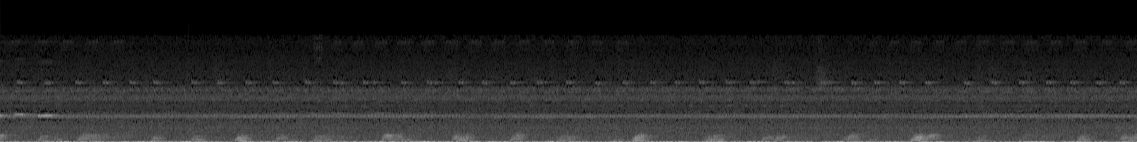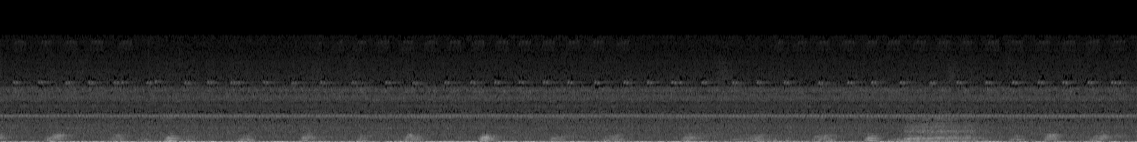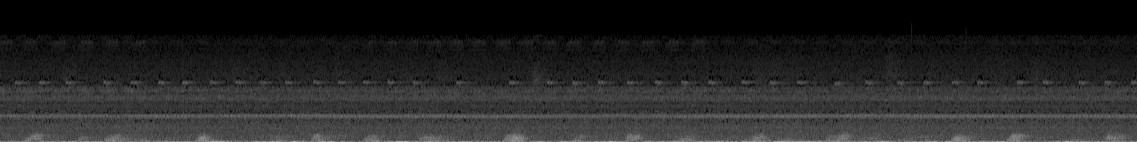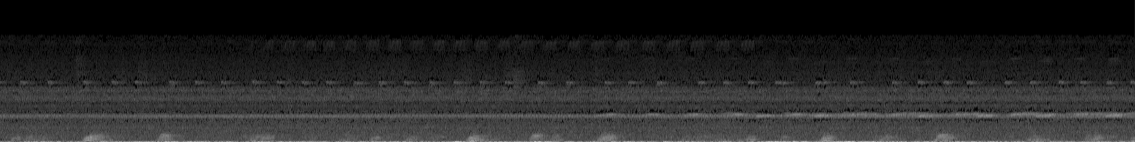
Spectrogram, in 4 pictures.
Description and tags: Frogs Night Jungle
Asia, Cambodia, East, Gibbon, Jungle, Nature, South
